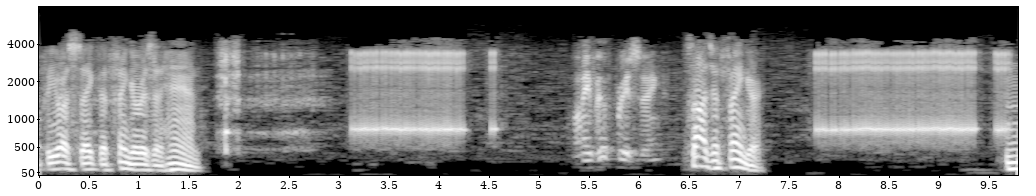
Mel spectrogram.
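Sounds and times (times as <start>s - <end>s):
speech: 0.1s - 2.0s, 5.5s - 7.3s
telephone ringing over the line: 3.1s - 4.6s, 7.7s - 9.7s.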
